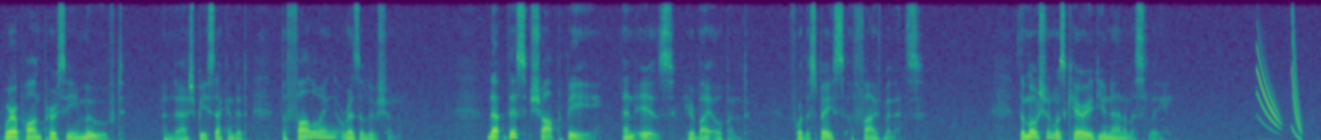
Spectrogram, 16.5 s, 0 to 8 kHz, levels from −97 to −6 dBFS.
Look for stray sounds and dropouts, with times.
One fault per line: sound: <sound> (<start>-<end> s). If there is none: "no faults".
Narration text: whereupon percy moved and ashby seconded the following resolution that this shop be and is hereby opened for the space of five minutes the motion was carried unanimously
sound: chirp (15.7-16.3 s)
